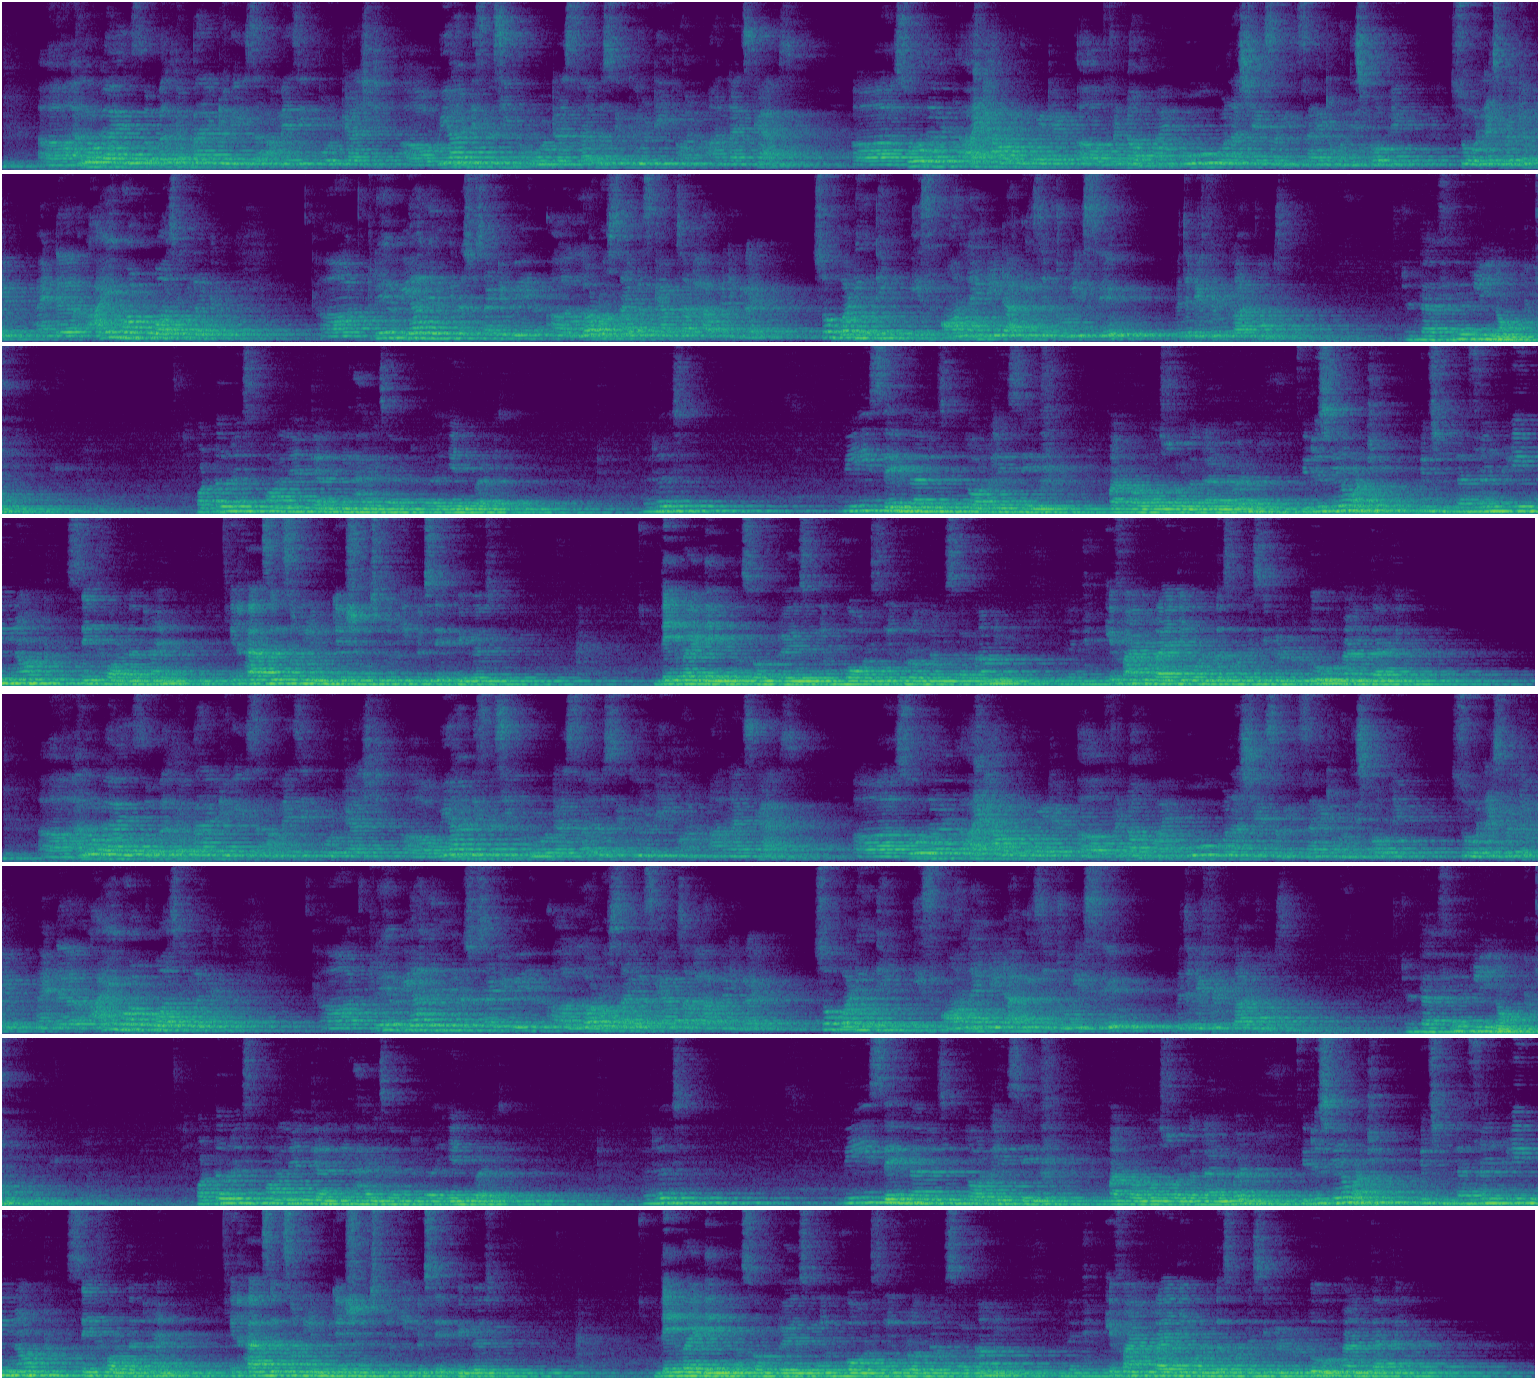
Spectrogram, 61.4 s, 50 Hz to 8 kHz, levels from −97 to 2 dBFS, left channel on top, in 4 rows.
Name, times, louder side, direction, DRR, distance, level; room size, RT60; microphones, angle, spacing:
voice 1, 0.4-3.7 4.0-7.8 8.5-14.0 14.5-17.6 18.5-23.0 23.5-26.5 27.2-28.1, left 1 dB, 60° left, -7 dB, 1.0 m, -32 dB
voice 2, 29.4-30.5 32.7-35.6 37.1-37.5 39.1-41.2 41.8-43.3 43.7-44.4 44.9-46.5 46.9-47.8 48.4-51.0 52.6-56.1 56.7-56.8 57.1-60.1, equal, 10° right, -9 dB, 1.0 m, -26 dB
5.2 x 3.2 x 2.2 m, 2.4 s
head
